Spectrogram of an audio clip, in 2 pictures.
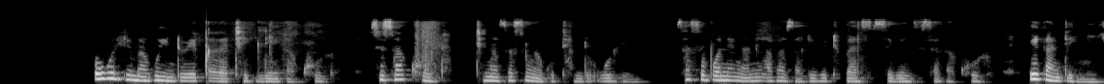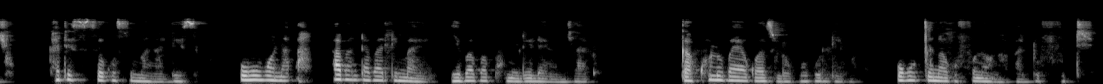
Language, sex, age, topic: North Ndebele, male, 36-49, health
